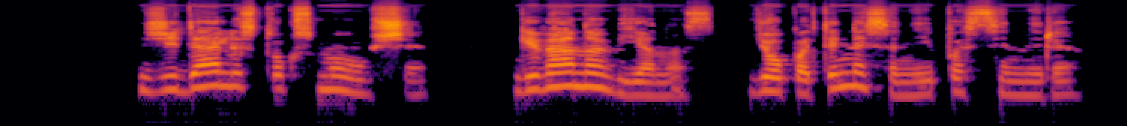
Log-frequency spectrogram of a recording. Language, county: Lithuanian, Vilnius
